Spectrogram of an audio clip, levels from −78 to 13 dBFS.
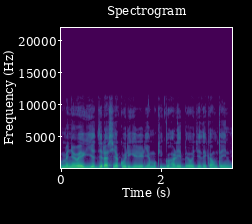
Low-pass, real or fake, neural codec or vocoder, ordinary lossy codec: none; real; none; none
